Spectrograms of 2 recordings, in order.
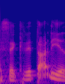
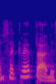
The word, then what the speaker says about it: secretaria: Aqui é secretaria, não secretária. Se fosse secretária, tinha um acento aqui e essa sílaba seria junta.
